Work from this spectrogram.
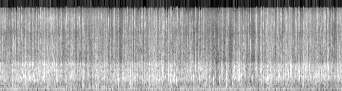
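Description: A clear plastic bag full of puffed cereal, first laid flat and then held upright, is scratched and squeezed with long acrylic nails. The result is a steady, dense crinkling and rustling with many small, rapid scratches and crunches throughout.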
